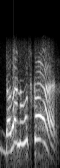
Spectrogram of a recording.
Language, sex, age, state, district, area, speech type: Bengali, female, 45-60, West Bengal, Paschim Bardhaman, urban, conversation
